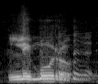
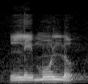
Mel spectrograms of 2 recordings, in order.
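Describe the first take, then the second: First: The middle consonant is an R sound. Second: The middle consonant is an L sound. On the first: "can you say limuru?" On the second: "sometimes you can hear of limulu"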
